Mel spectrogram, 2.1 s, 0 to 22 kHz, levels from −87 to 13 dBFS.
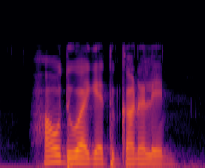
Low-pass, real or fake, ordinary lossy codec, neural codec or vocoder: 7.2 kHz; real; none; none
